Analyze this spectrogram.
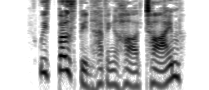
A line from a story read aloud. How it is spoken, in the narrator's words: Rosalind said sharply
